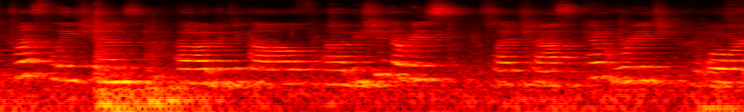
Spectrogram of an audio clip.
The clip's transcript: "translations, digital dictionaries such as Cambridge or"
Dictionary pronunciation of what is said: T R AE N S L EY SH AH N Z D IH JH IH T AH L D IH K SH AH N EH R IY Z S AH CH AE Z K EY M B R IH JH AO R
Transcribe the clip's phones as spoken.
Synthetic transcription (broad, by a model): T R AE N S L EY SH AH N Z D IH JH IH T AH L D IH SH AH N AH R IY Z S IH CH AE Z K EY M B R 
